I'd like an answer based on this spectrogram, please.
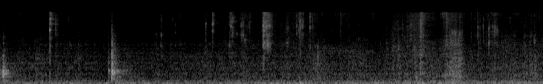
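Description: Garlic cloves squeezed through a hand-held metal garlic press: quiet squishing and crunching with scattered small clicks.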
